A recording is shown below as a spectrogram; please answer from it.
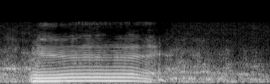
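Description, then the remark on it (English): A person gives one long, steady moo in imitation of a cow, a loud drawn-out low call lasting about a second, which then fades into quiet. “They just stand there and go,”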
